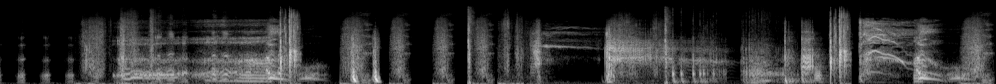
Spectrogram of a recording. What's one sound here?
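Cartoon creatures squeal and babble in high, funny voices.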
